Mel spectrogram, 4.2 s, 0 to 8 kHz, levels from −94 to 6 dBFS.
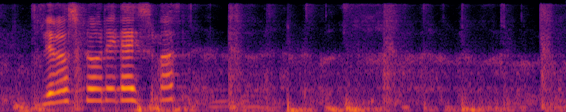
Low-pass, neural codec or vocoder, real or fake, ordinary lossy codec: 7.2 kHz; codec, 24 kHz, 0.9 kbps, WavTokenizer, small release; fake; none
